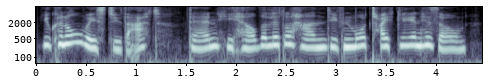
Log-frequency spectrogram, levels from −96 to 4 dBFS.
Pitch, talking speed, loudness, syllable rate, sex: 250 Hz, 230 wpm, -16 LUFS, 5.3 syllables/s, female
